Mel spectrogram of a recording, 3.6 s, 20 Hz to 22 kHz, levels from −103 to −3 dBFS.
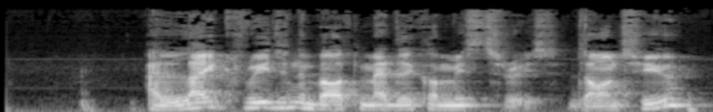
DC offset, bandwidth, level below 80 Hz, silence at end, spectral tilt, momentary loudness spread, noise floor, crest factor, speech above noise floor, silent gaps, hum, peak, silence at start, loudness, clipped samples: under 0.1%; 16.5 kHz; -52 dBFS; 0.05 s; -5 dB/octave; 10 LU; -47 dBFS; 20 dB; 26 dB; none; none; 0 dBFS; 0.4 s; -20 LUFS; under 0.1%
